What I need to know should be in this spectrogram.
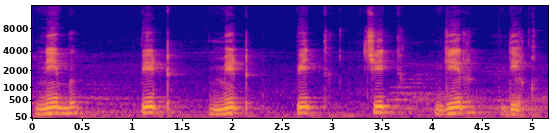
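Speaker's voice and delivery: each word said on its own, with pauses; reading drill. Shown as a demonstration. Teacher reads Qaida words to students, slow drill. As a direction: read the word list slowly for learners.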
